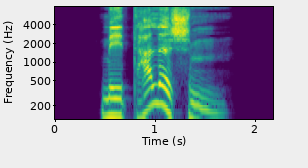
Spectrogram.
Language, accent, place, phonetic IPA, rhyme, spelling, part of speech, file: German, Germany, Berlin, [meˈtalɪʃm̩], -alɪʃm̩, metallischem, adjective, De-metallischem.ogg
- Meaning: strong dative masculine/neuter singular of metallisch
